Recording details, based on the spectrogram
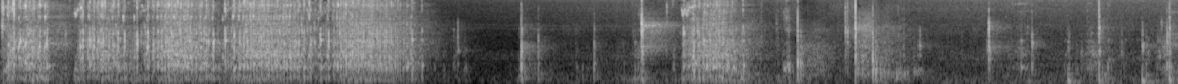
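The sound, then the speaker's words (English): A small, fuel-flooded rotary engine, just reassembled, buzzes loudly and steadily for about two seconds after starting up, then cuts out and sputters, firing in uneven bursts as it struggles to keep running. No voices. “Nice and flooded, just like the rotaries like it. Started up.”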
